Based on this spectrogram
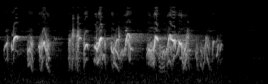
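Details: Streak-eared bulbul pair dueling in song, recorded 30 October 2021: two quick phrases of bubbling, slurred notes over about two seconds, then silence.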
